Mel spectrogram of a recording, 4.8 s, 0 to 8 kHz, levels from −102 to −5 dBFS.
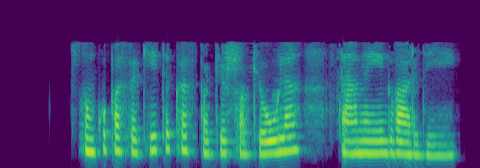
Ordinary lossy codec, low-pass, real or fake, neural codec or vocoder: AAC, 16 kbps; 7.2 kHz; fake; autoencoder, 48 kHz, 128 numbers a frame, DAC-VAE, trained on Japanese speech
